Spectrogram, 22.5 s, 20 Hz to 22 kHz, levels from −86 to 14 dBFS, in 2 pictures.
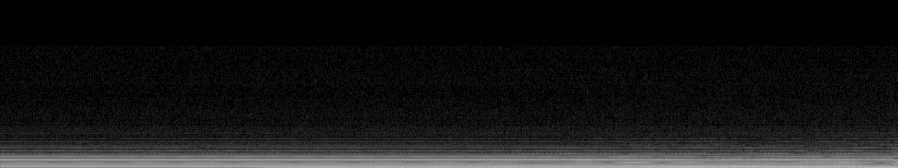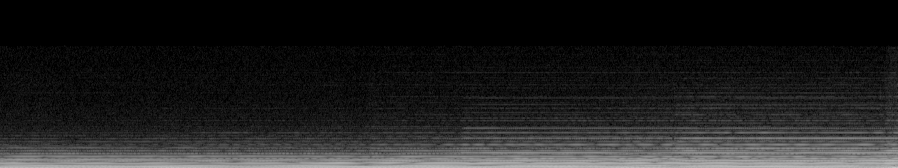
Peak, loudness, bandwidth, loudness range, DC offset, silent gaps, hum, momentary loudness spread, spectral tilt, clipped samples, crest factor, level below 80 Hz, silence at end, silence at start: -2 dBFS; -20 LUFS; 5.6 kHz; 7 LU; under 0.1%; none; none; 9 LU; -9 dB/octave; under 0.1%; 18 dB; -24 dBFS; 0 s; 0 s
